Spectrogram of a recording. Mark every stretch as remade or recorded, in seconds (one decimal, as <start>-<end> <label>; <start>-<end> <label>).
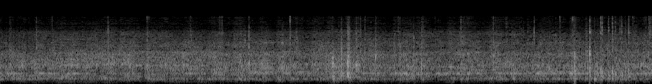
0.0-5.2 remade; 5.2-6.5 recorded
